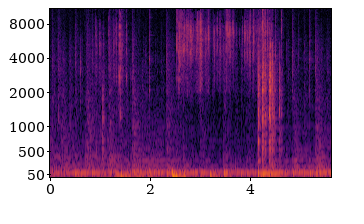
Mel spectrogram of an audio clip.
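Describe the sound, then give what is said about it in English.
Seven dice rattle and clatter for several seconds, rolled for a Might athletics roll that comes up with no successes: a busy scatter of sharp plastic clicks with a couple of louder tumbles, and no voices over it. “So roll me might athletics. Nice. 7 dice.”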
